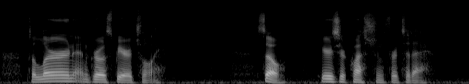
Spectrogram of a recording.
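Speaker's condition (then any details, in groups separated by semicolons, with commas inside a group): No condition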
